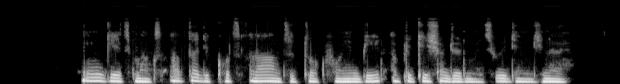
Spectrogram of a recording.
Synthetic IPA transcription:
ĩɡɛtmaksaftadikʰɔtsalãntʰutʰɔkfɔ̃ĩmbidaplikʰeʃiɔ̃nd͡ʒɔd͡ʒmɛ̃ntwidɛ̃ndĩnã

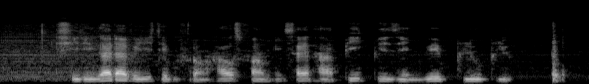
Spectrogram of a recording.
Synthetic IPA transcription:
ʃideɡadavɛd͡ʒitʰebl̩fɹɔ̃mhaʊsfamĩnsaɪdhabiɡ̚bizĩnweblublu

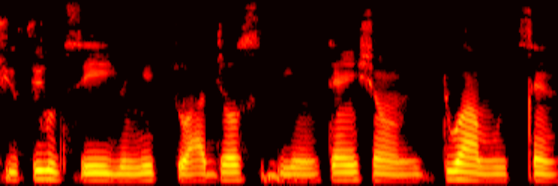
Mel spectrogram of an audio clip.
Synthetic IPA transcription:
ʃifilsejunid̚tʰuad͡ʒɔstdiĩntɛ̃nʃɔ̃nd̥uãmwitsɛ̃n

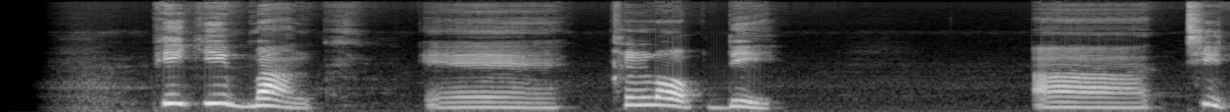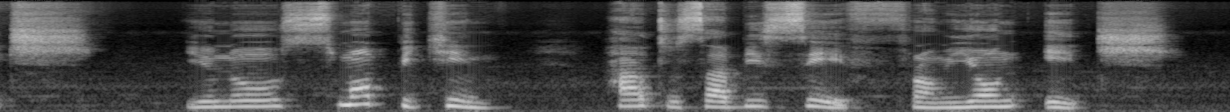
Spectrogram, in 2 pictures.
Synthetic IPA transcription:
pʰiɡibãŋk | ɛ | kʰlɔb̚de | atʰit͡ʃ | junosmɔpikʰĩn | haʊtusabiseffɹɔ̃mjɔ̃ŋɡed͡ʒ

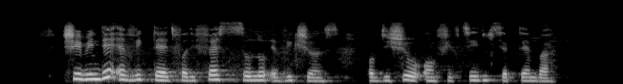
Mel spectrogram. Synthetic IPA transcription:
ʃibĩndeʔevik̚tɛdfɔðəfɛstsoloʔevikʃɔ̃ns | ɔvdəʃoʔɔ̃nfiftʰĩnsɛp̚tɛ̃mba

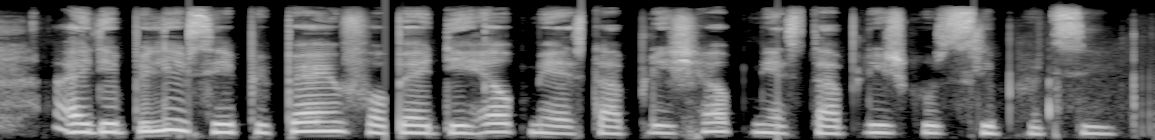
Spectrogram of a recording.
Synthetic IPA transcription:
aɪdebiliv̥sepɹipɛɹĩŋfɔbɛddeɦɛlˠp̚miɛstab̥liʃhɛlˠp̚miɛstabliʃɡudslipʰɹiti

